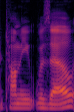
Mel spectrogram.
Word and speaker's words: Tommy Wiseau: really interesting thing is like how much power tommy wiseau is that how you say his name yes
